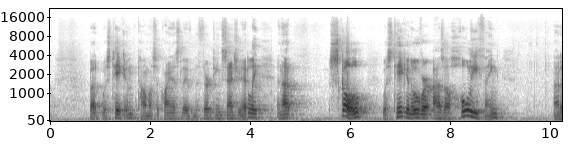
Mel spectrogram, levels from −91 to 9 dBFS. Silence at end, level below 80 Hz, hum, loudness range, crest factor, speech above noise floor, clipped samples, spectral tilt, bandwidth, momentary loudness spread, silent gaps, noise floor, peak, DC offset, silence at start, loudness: 0 s; -52 dBFS; none; 9 LU; 22 dB; 29 dB; under 0.1%; -6.5 dB/octave; 14 kHz; 17 LU; none; -49 dBFS; 0 dBFS; under 0.1%; 0.8 s; -20 LUFS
